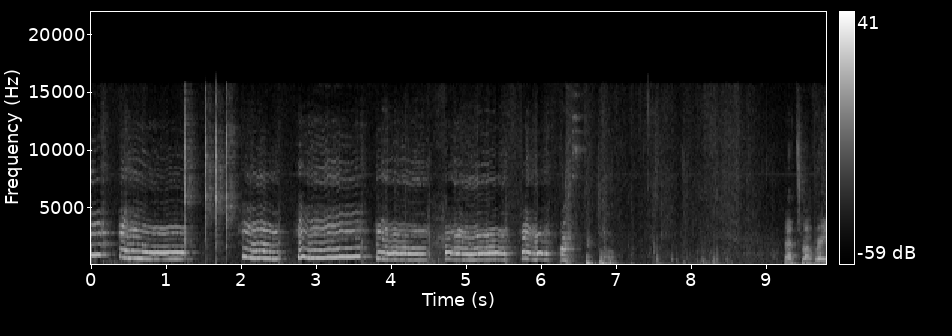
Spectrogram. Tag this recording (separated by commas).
Speech, Whimper, Animal, Dog, pets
